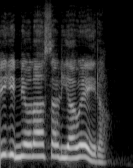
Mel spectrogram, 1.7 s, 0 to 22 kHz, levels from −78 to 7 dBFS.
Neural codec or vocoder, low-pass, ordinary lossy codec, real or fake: codec, 44.1 kHz, 1.7 kbps, Pupu-Codec; none; none; fake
